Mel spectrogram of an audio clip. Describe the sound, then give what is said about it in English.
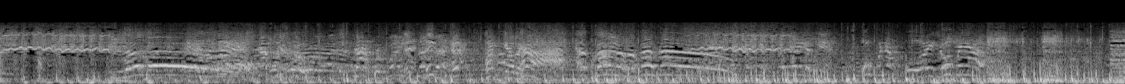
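A horse whinnies several times, shrill, over a steady clatter of hooves clip-clopping, with voices mixed into the busy, loud scene. “Run for your horse, Pancho.”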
